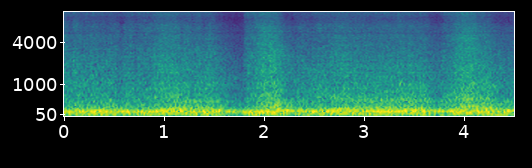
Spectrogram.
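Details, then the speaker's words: 1971 Dodge Charger Super Bee 383 Magnum, cold, after a valley pan change for a suspected intake leak: deep V8 burble with uneven, lumpy firing between throttle blips. Rough running; owner suspects the timing is out again, not confirmed. "Oh man, I just don't know. Sounds like she's out of time again."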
